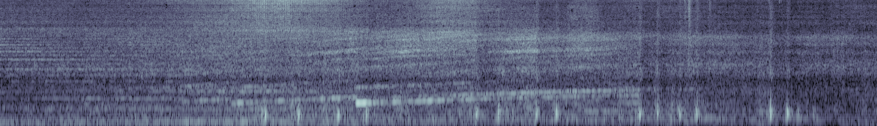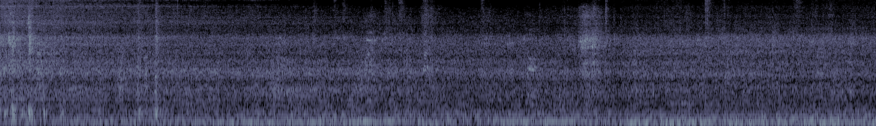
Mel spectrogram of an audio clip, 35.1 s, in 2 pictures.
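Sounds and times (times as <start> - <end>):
traction motor whine rising: 0.1 - 13.0.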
